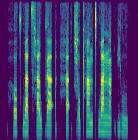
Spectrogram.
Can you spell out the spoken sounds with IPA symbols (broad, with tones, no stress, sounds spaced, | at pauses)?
h ɔ˦ t̪ʰ w a˥˧ t͡sʰ a˧ w k a˦ ʔ | h a˨ ʔ t͡ɕ ɔ˨˩ pʰ ã˦ m t̪ʰ w a˦ ŋ ã˦ k̚ p j u˥˧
